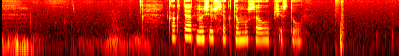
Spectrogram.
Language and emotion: Russian, neutral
